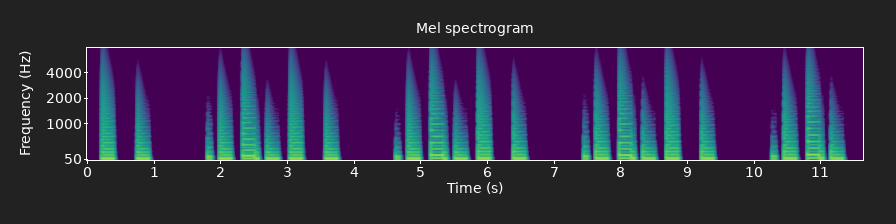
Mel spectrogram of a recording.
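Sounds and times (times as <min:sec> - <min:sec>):
bass: 0:00.0 - 0:01.0, 0:01.8 - 0:03.8, 0:04.6 - 0:06.6, 0:07.4 - 0:09.5, 0:10.3 - 0:11.6.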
